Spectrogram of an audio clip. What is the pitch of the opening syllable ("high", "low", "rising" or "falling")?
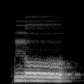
low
